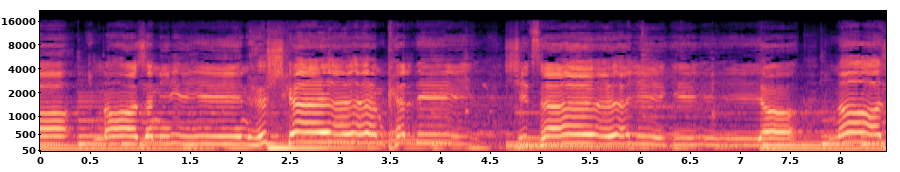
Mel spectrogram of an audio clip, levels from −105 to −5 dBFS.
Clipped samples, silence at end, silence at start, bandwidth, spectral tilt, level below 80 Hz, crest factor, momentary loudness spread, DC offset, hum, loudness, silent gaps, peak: under 0.1%; 0 s; 0 s; 15 kHz; -5.5 dB/octave; -48 dBFS; 14 dB; 12 LU; under 0.1%; none; -18 LUFS; none; -4 dBFS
